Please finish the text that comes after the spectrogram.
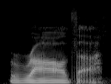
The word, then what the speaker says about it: rather: And the word rather which is similar to father but with an R.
